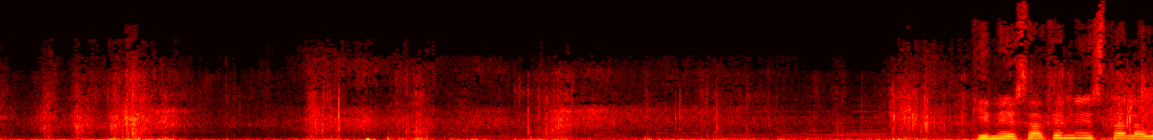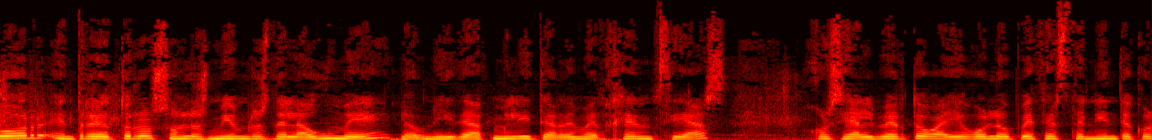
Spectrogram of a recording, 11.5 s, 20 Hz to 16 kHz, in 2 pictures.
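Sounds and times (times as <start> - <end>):
footsteps crunching over cooled volcanic lava: 0.0 - 8.1
speech: 4.9 - 11.5.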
